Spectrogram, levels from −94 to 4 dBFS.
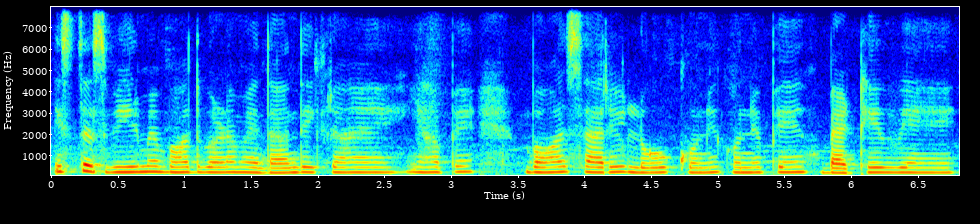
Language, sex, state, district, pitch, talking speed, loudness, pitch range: Hindi, female, Uttar Pradesh, Lalitpur, 235 Hz, 175 wpm, -19 LUFS, 225-240 Hz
